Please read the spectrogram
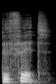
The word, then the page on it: befit: British English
